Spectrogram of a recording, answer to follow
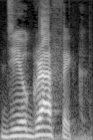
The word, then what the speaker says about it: geographic: g yo grah fick and the rule says if i have a word ending with ic i need to stress on the second last syllable so i'll pronounce this as geographic if i have another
